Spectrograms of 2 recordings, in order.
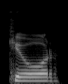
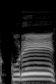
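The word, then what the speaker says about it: cure: ऐसे ही यू के बाद आ रही तो श्योर, योर, ओ का साउंड ऐसे ही होता है क्योर। अब ये कुरे, सुरे या पुरे मत पढ़ लेना, ये ओ का उच्चारण दे रहे हैं, ठीक है।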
